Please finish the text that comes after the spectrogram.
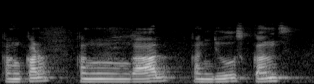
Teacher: यह स्वर के बाद आने वाला व्यंजन है जिसकी ध्वनि नाक से निकलती है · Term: अनुस्वर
